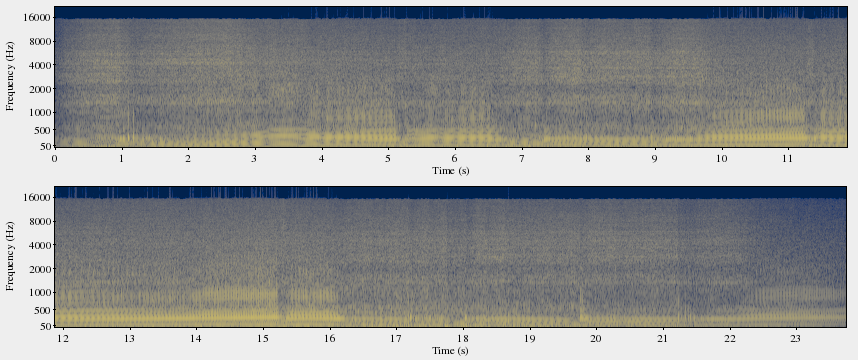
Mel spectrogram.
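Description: Motorcycle engine pulling through the gears: its note climbs, drops sharply at each gear change and climbs again, over and over. The sound fades out near the end.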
